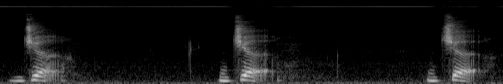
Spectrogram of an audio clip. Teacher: It's a voiced palato-alveolar affricate.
